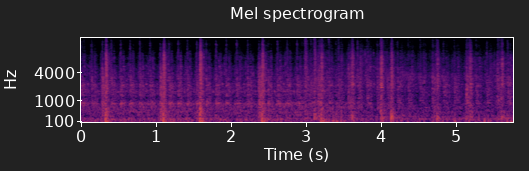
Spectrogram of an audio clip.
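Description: An 1897 De Dietrich Spider's veteran engine running slowly, firing in sharp, evenly spaced beats about once a second.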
